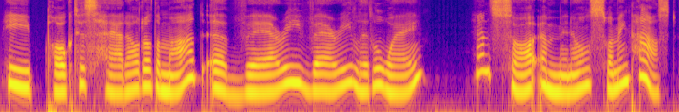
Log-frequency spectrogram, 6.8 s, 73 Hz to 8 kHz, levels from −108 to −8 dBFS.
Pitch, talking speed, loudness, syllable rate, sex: 210 Hz, 170 wpm, -15 LUFS, 4.3 syllables/s, female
